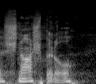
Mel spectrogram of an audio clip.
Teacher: he adds like a SH sound on words that don't have that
